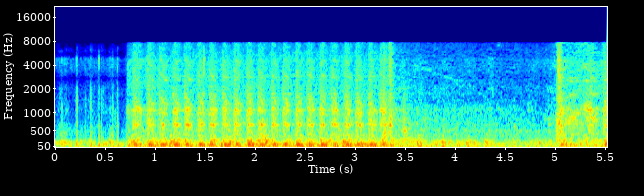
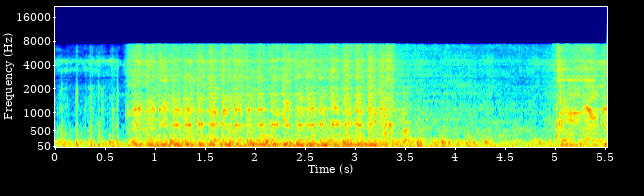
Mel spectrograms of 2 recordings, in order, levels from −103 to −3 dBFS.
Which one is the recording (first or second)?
first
